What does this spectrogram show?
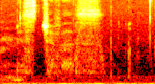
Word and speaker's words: mischievous: Oh, my dog is so mischievous. These children are so mischievous. C'est un mot super mimi. C'est un mot, c'est pas comme malin, c'est plus aimable comme un mot. Mischievous, 3 syllabes.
